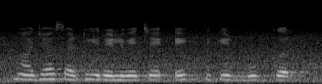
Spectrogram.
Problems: constant background noise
